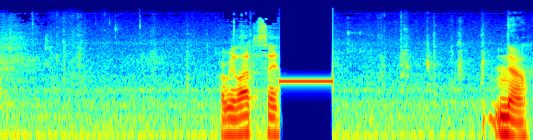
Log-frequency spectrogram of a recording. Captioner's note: beep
